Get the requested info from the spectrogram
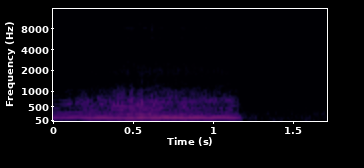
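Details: A 7-month-old female Cavalier King Charles Spaniel snores with a low, rumbling, steady drone that stops abruptly; owner says the clock change is wearing her out.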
